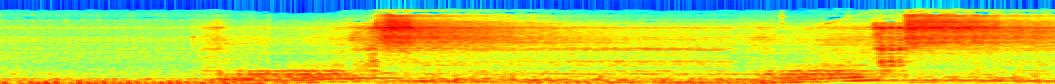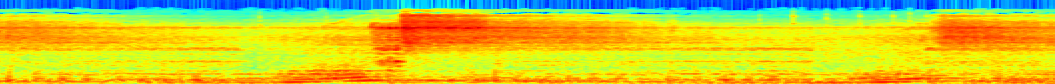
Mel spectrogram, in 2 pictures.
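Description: A car engine revs up sharply and drops back several times.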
